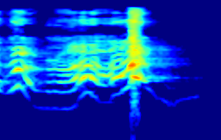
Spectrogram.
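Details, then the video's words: A Pomsky pup makes a continuous, wavering, moaning vocalisation that rises and falls in pitch, ending in a brief harsh burst and a fading whine. "Pomsky Talkin'"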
